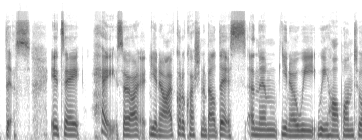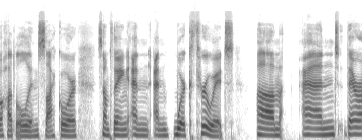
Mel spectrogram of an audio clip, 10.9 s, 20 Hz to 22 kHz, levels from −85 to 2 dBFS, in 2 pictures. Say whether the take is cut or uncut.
uncut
